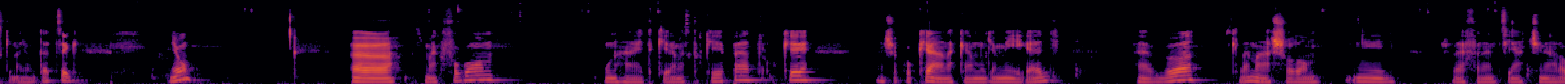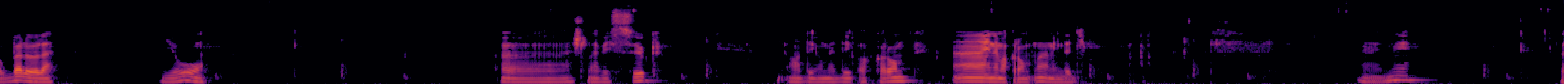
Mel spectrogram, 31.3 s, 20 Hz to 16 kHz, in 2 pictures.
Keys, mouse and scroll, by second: 1.8 scroll up 1, 3.5 scroll down 1, 4.3 click, 5.1 right click, 5.8 click, 6.5 ctrl+click, 7.0 alt+q, 7.4 alt+middle click, 9.2 click, 9.7 scroll up 1, 10.3 middle click, 10.7-11.7 alt+middle drag, 12.7-13.4 shift+drag, 14.2 click, 15.2-15.9 middle click, 16.1-18.0 alt+middle drag, 19.1-19.7 alt+middle drag, 21.1-22.1 click, 22.2 alt+middle click, 22.7-24.2 middle drag, 25.5 ctrl+click, 26.0 alt+q, 26.5 middle click, 26.8 f, 27.5-28.2 alt+middle drag, 29.0 click, 30.5 middle click, 31.0 click.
